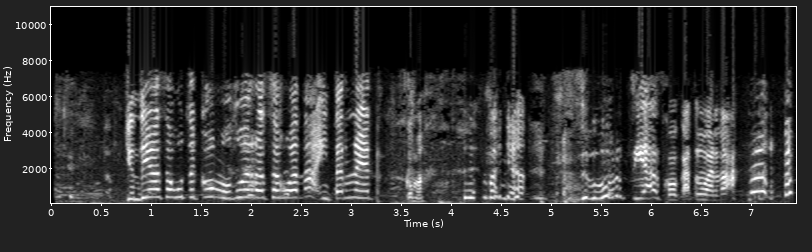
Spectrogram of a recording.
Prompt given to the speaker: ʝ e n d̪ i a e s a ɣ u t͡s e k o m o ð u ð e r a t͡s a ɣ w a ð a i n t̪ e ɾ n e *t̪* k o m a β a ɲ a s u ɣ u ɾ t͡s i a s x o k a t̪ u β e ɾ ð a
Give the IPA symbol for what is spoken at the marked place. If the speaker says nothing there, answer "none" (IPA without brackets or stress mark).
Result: t̪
